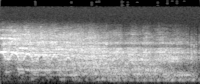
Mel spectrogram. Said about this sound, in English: Yeah, I'm going to put the horse sounds in.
